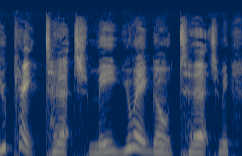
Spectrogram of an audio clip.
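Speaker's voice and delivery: put-on sassy voice with attitude. Retelling what someone said when they came in: imitating someone with attitude. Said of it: "they come in with attitude".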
